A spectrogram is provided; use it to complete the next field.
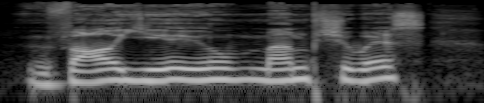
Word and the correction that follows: voluptuous: Voluptuous. It's voluptuous. – There's no M.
